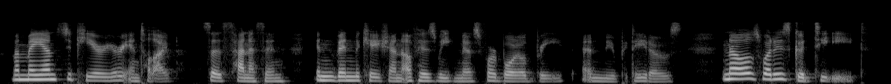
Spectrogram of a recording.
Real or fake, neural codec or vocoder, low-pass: fake; codec, 16 kHz, 0.5 kbps, X-Codec, HuBERT features, trained on LibriSpeech; 7.2 kHz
